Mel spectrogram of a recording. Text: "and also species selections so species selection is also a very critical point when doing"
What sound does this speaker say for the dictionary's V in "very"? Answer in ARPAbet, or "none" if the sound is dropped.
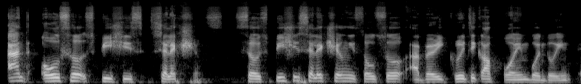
V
